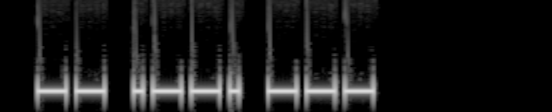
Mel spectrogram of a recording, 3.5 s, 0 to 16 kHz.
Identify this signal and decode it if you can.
Morse code, heard as a keyed tone, about 20 wpm, 700 Hz. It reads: MPO
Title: USA Call Sign Postfixes - 3 Letters 20wpm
